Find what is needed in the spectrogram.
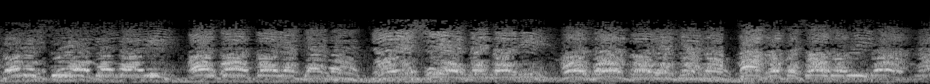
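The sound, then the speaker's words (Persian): University students chant in unison at nationwide street protests against the government in Iran, a loud crowd repeating rhythmic slogans in steady bursts with brief gaps between phrases. “این صدای دانشجویانی است که در اعتراضات سراسری مردم علیه حکومت جمهوری اسلامی در صفحه اول معترضان قرار گرفتند.”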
